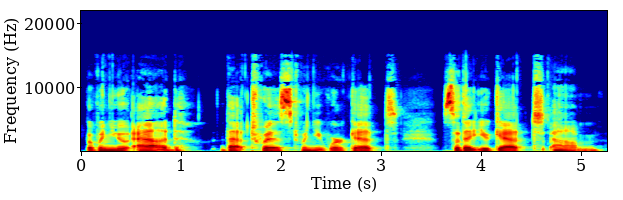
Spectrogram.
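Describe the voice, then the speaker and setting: Gravelly-voiced woman podcast co-host. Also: mid-range voice, monotone, slow pace. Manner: thoughtful, explains with examples. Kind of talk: casual craft discussion.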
